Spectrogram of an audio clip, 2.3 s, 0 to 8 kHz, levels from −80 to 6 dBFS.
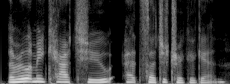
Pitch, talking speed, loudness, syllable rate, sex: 230 Hz, 260 wpm, -18 LUFS, 6.0 syllables/s, female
